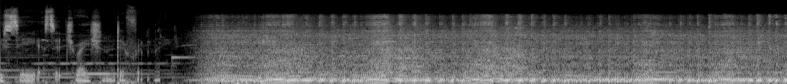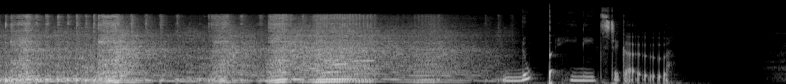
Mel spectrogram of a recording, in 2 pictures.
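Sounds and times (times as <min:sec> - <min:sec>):
speech: 0:00.0 - 0:02.2, 0:13.8 - 0:14.7
dirt bike engine revving while ridden in a field: 0:01.9 - 0:12.9.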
